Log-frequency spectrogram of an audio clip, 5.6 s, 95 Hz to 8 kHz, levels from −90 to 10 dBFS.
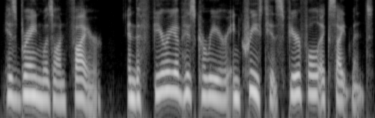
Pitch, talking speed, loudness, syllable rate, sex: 210 Hz, 160 wpm, -17 LUFS, 4.5 syllables/s, female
